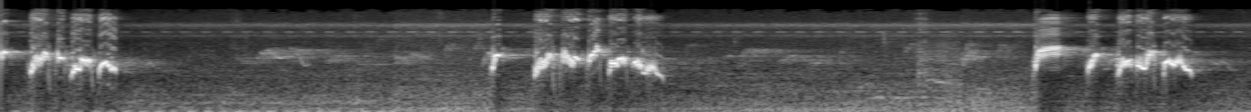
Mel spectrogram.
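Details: A decoy red-whiskered bulbul, kept to lure wild birds for trapping, repeats a short, cheerful phrase of four to six clipped, warbling chirps three times, about every two and a half seconds.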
